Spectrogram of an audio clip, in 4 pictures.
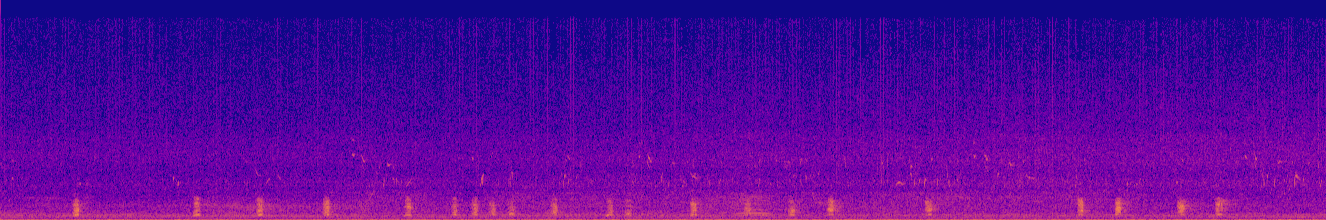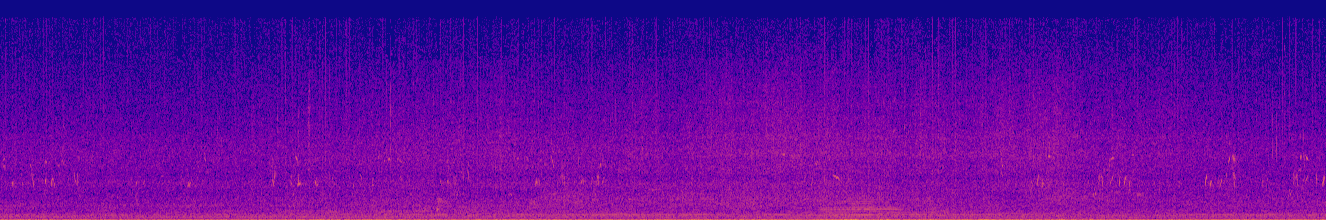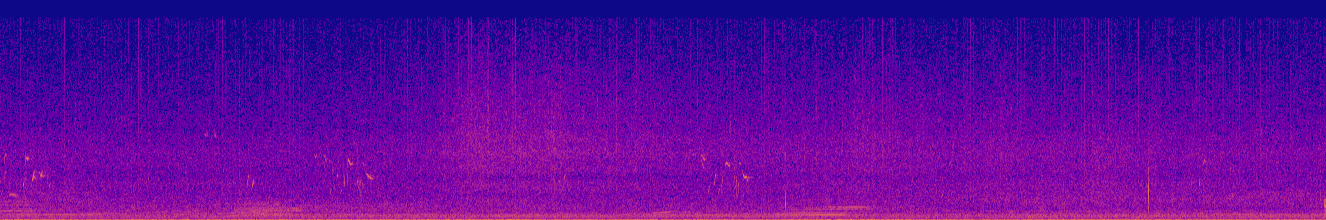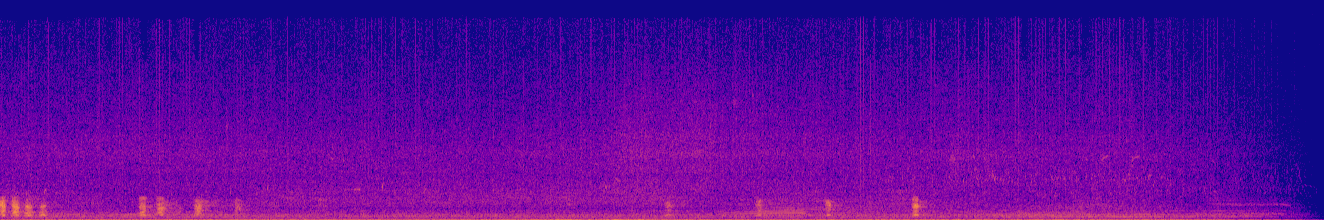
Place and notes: in the countryside, Lithuania
just short stop documenting autumnal countryside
